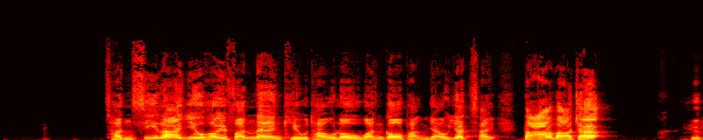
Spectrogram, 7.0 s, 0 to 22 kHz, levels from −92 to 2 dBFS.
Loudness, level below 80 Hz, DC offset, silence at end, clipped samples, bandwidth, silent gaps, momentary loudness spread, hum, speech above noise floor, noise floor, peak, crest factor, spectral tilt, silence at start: -23 LUFS; -64 dBFS; under 0.1%; 0 s; under 0.1%; 15 kHz; none; 10 LU; none; 54 dB; -77 dBFS; -2 dBFS; 22 dB; -4 dB/octave; 1.05 s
